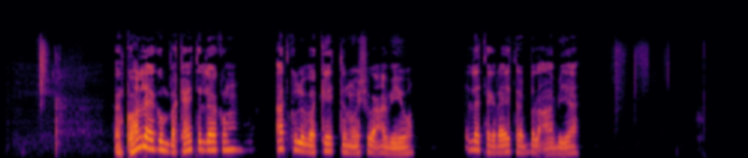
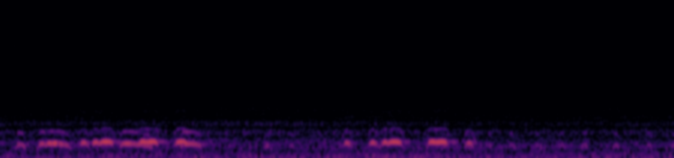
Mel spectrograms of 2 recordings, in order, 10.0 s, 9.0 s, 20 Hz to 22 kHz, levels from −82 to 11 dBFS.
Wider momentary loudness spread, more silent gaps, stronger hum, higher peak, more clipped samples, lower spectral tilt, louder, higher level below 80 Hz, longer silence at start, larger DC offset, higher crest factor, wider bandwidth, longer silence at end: second, 15 LU vs 19 LU; neither; neither; first, 0 dBFS vs -32 dBFS; neither; second, -5.5 dB/octave vs -7.5 dB/octave; first, -21 LUFS vs -45 LUFS; about the same, -64 dBFS vs -64 dBFS; first, 0.55 s vs 0 s; neither; first, 22 dB vs 16 dB; second, 10.5 kHz vs over 20 kHz; first, 1.75 s vs 0 s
